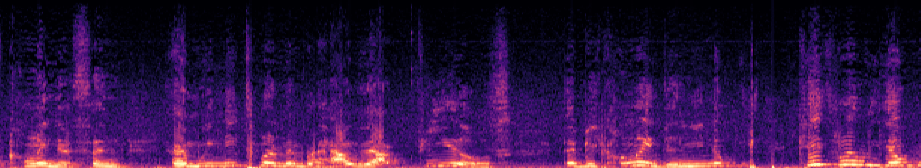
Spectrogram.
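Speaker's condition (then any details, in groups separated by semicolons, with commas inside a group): Cerebral palsy; speech noticeably affected, may sound drunk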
